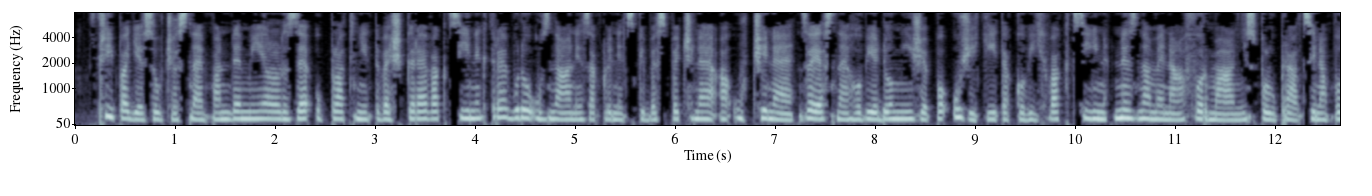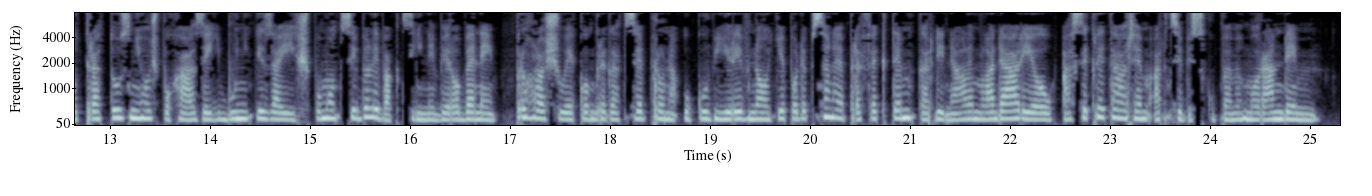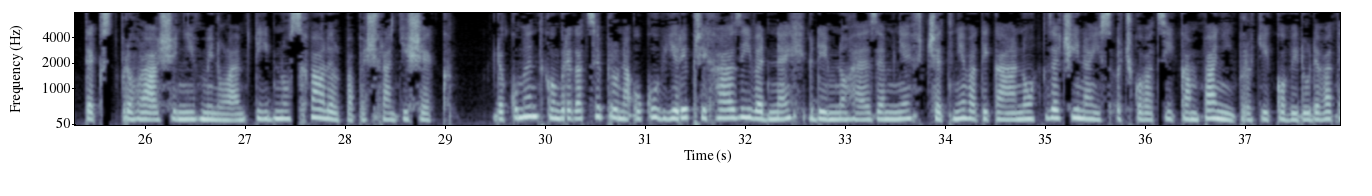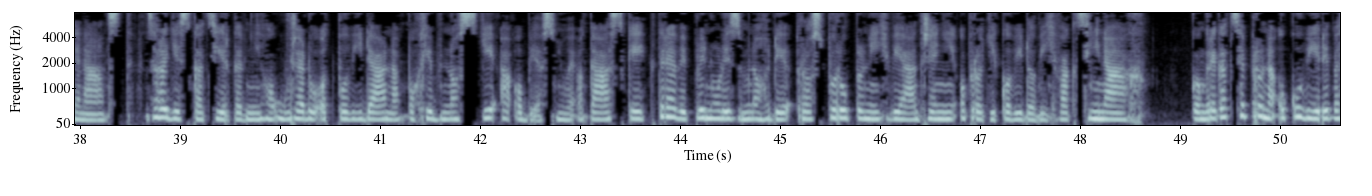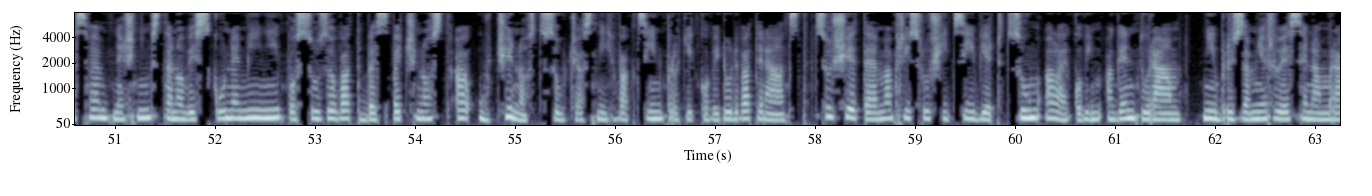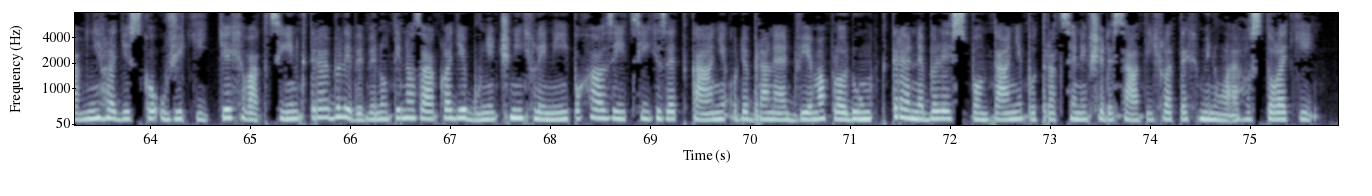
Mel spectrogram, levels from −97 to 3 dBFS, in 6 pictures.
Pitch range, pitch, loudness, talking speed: 180-205 Hz, 190 Hz, -18 LUFS, 125 wpm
